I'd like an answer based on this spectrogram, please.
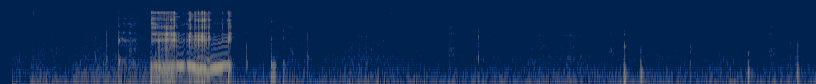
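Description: One short voiced belch lasting about a second, followed by quiet room noise and faint clicks.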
